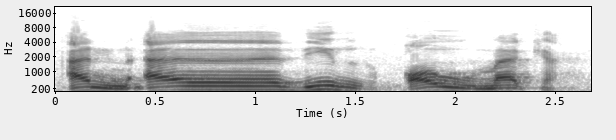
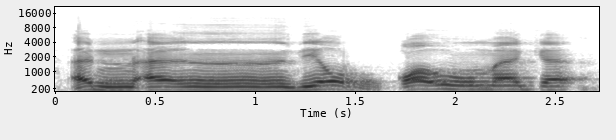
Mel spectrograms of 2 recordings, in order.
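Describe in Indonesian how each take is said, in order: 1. Bunyi r di anzir itu tipis dan ringan. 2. Bunyi r di anzir itu tebal dan berat. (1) "maka dibaca tetap tipis" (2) "Jangan baca tebal. ... Salah"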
